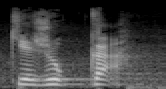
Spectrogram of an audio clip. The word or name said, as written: kie'xuka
